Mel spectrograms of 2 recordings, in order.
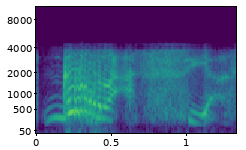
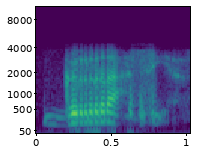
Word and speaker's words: gracias: Gracias. Somebody say thank you. Gracias. You roll it. Gracias. Or you can say gracias. Gracias. Or if you really want to pronounce it, gracias.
